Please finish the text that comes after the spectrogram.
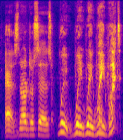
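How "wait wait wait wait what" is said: raised, bouncing string of protests ending upward; loud, rattled double take; flustered disbelief. A narrator's reading. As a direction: stammer out your shock. Naruto stunned by the arrangement.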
